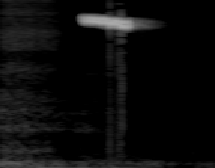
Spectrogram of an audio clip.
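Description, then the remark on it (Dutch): A single thin, high-pitched bird call, about half a second long, sounds once, clear, sliding slightly downward against an otherwise quiet background; a call that birders hope to hear in gardens after dark in late September and early October. “Dat was een hele korte, hè? Ja, het klinkt heel iel.”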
